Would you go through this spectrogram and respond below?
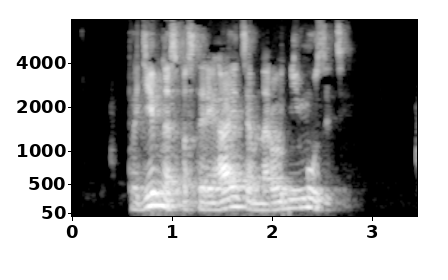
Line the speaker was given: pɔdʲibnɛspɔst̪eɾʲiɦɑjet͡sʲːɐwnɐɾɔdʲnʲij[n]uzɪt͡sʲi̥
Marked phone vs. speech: incorrect: m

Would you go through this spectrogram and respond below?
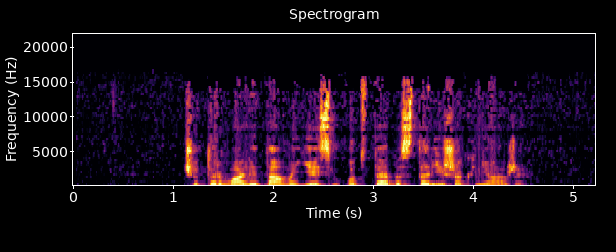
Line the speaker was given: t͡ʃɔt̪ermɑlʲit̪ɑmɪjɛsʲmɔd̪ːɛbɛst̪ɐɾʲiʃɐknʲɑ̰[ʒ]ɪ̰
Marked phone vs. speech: correct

